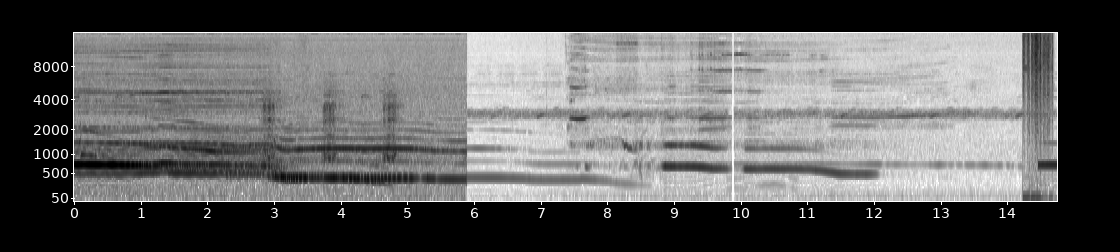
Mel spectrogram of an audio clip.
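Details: Black wolves, a large subspecies of the gray wolf found across North America, howling together: several long, smooth overlapping tones slide downward and hold, then fade to a single lingering howl with a faint hiss behind.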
